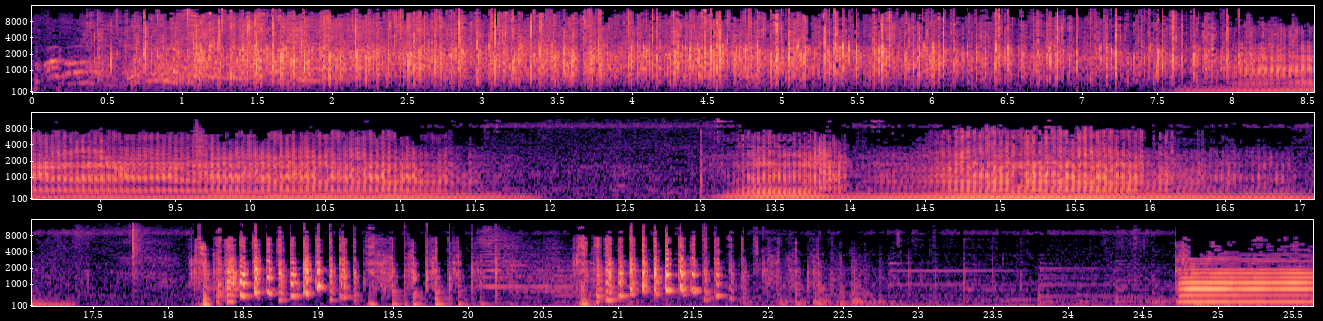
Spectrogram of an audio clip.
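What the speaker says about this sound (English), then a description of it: "a Celtic war trumpet" A carnix, the Celtic bronze war trumpet, blown by John Kenny: a first stretch of noisy rumble, then long, loud, sustained blasts with bright buzzy overtones, several held notes separated by short pauses.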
